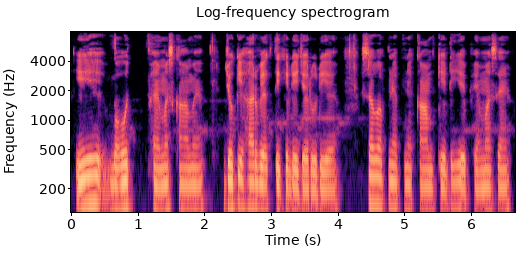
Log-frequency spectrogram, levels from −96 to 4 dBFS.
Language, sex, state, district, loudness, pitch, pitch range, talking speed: Hindi, male, Bihar, Jamui, -17 LUFS, 110 Hz, 105-115 Hz, 180 wpm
